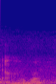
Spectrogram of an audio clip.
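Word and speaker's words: hour: देखो, हाउस के अंदर तो हा का साउंड आ रहा है, लेकिन आवर में ओ का साउंड, क्योंकि एच जो है वो साइलेंट है तो इसलिए आवर तो एच से स्टार्ट हो रहा है लेकिन उसके साथ एन लगता है।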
